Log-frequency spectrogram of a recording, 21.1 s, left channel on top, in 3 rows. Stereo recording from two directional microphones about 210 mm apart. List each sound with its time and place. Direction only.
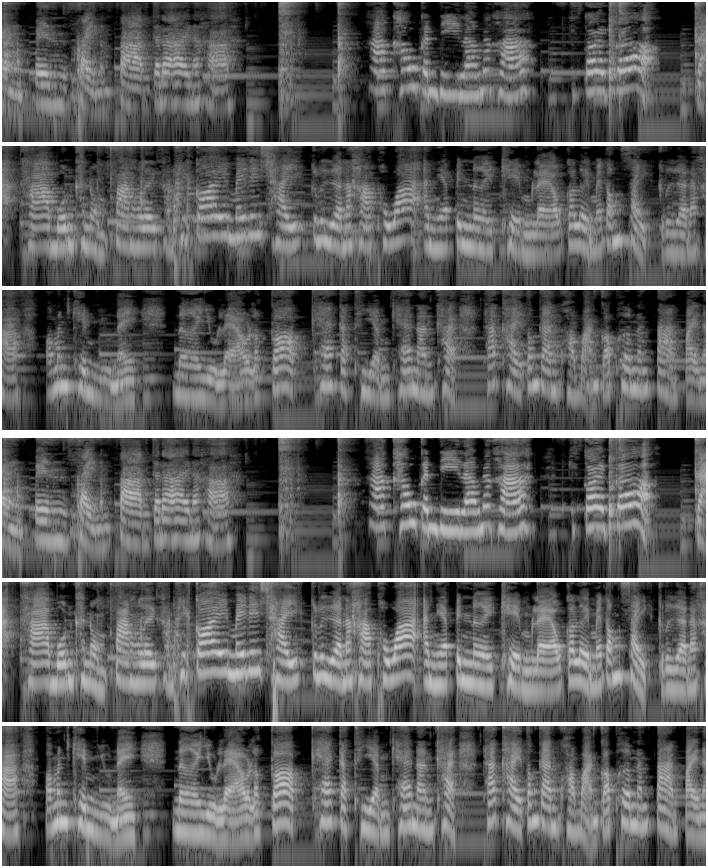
0.3 s speech: 50° right (ahead or behind)
3.7 s speech: 30° right (ahead or behind)
5.8 s speech: 55° right (ahead or behind)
